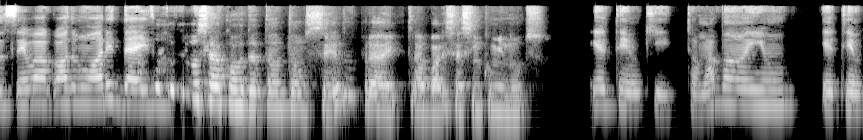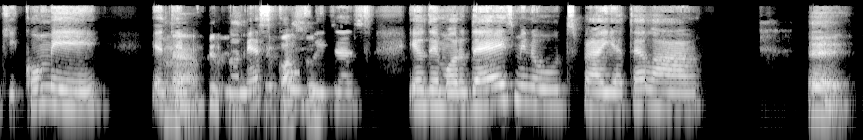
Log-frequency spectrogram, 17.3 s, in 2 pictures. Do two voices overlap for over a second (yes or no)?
yes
